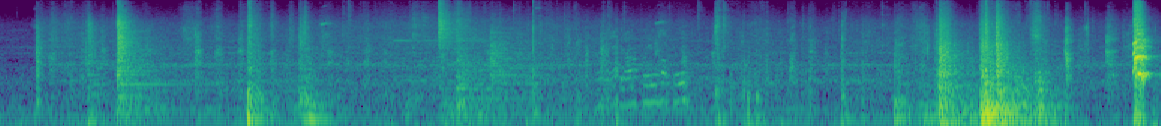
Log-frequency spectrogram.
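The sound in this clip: Dog panting and a few sharp barks during scent search training for drug detection, with the dog working to find vacuum-packed marijuana hidden in a binder; sniffing and scuffling fill the gaps and voices are heard at times.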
